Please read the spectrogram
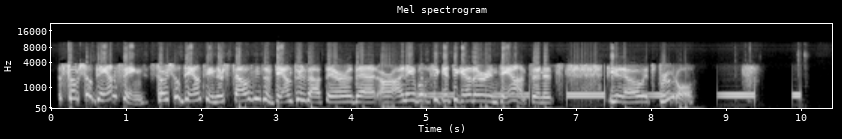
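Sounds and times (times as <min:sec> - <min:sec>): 
speech: 0:00.5 - 0:08.6
telephone busy signal on a dropped radio call-in line: 0:04.9 - 0:10.0.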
